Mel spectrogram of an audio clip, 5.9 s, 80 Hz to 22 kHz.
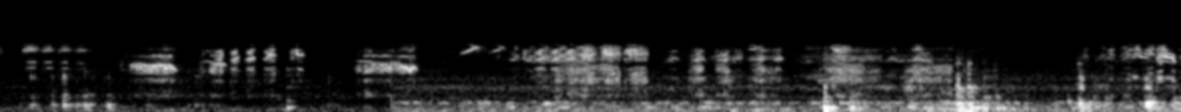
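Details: Great tit chicks in a nest box on fledging day, eight young leaving one after another in late morning between 11:18 and 11:25 after 20 days in the box; rapid high chirps in bursts, with rustling and knocking inside the box.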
